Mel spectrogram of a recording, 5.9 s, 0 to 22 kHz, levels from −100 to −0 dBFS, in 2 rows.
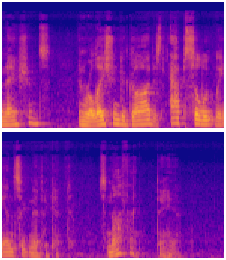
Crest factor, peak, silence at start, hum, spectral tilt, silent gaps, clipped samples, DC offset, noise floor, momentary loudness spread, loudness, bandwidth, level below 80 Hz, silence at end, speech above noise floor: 20 dB; -10 dBFS; 0 s; none; -5.5 dB/octave; none; under 0.1%; under 0.1%; -64 dBFS; 23 LU; -29 LUFS; 16 kHz; -60 dBFS; 0.6 s; 35 dB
